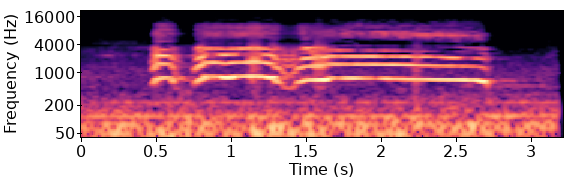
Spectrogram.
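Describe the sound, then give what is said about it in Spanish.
A rooster crows once, a long, loud cock-a-doodle-doo that dips briefly partway through, then holds a drawn-out final note before cutting off. No voices are heard. “Cantan los kikis en ese paisaje, es precioso. ¿Echan kikis, dijiste? ¿Ese que canta? Ese es un kiki. Es un gallo.”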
